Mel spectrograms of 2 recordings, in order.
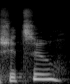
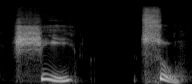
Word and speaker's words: Shih Tzu: The people call it the Shih Tzu. That's not how you pronounce it. It's Shi-Tzu. Shih-Tzu. Shi-Tzu. Shih-Tzu. Yeah, Shih-Tzu. Not the other way. Because it's not like a poop-tzu.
